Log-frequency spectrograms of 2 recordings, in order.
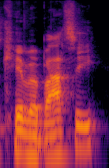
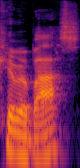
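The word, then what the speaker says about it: Kiribati: The Mest one was Kiraabati. They're like, "No, it's pronounced Kiraabas." And I'm like, "Why does it in a ti then?" Like, "Because that's how we put our s's.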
